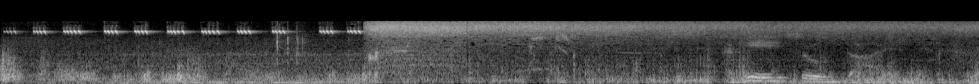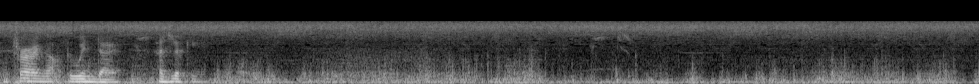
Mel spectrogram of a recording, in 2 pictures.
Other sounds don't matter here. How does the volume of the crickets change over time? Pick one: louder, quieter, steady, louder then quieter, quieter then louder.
quieter.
